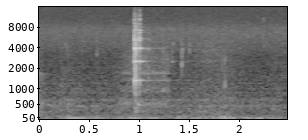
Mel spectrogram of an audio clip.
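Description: A single light clink against a glass bowl of ice water about a second in, with a brief ring; otherwise quiet room tone.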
